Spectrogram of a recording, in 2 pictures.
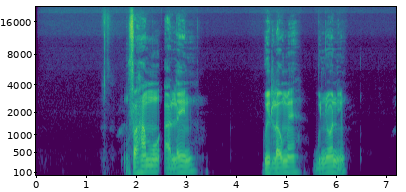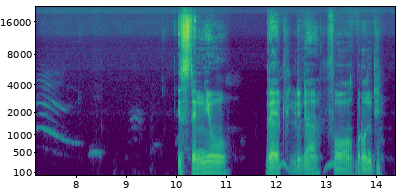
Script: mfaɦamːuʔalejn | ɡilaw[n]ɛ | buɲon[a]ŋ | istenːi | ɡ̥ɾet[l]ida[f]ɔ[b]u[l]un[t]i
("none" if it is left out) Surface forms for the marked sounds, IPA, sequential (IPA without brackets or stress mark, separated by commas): m, i, l, f, b, ɾ, d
